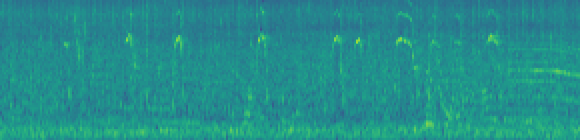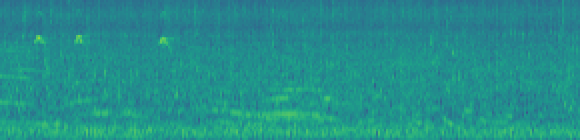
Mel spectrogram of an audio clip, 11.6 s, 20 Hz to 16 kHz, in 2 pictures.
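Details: Asian small-clawed otters (Aonyx cinerea) at Himeji Central Park, Hyogo, on 11 February 2019 give sharp, high chirps and squeaky whistles in quick, irregular bursts, over a low murmur of voices and trickling water.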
